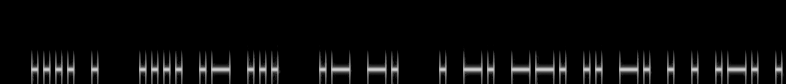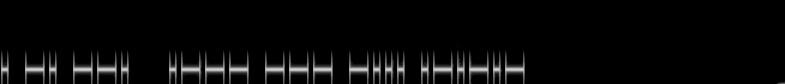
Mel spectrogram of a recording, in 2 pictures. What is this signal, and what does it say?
Morse code, heard as a keyed tone, about 20 wpm, 700 Hz. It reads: HE HAS AN ENGINEERING JOB.
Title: Sentences from Top 1500 Words 20wpm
